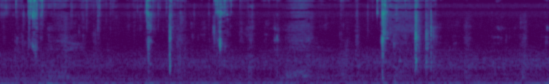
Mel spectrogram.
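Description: Faint close-up chewing of breaded fried mozzarella sticks, with scattered sharp mouth clicks and small crunches.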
